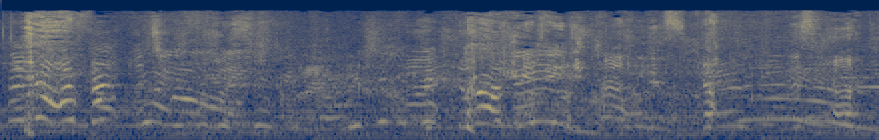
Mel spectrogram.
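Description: Several people chattering at once, their voices overlapping, with no clear words standing out.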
